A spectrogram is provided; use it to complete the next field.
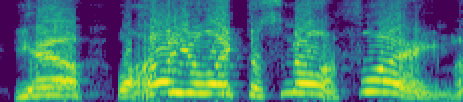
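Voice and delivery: furious outburst, very high and very loud. Trying the Bee Movie character's angry line: imitating Patrick Warburton's angry Bee Movie character. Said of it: "I've tried to do his character from Bee Movie".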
